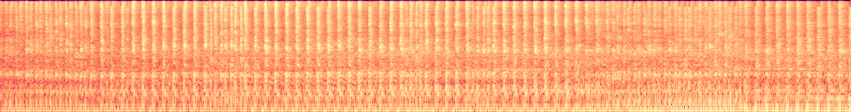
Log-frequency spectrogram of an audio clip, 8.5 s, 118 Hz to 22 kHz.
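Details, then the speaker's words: Mercury 2.5L outboard on muffs, not yet hot, after MAP sensor cleaned with spray: runs with an uneven, lumpy pulse about three beats a second, very smoky, engine temp warning light flashing; running rough. "It's pretty smoky. It just doesn't sound"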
